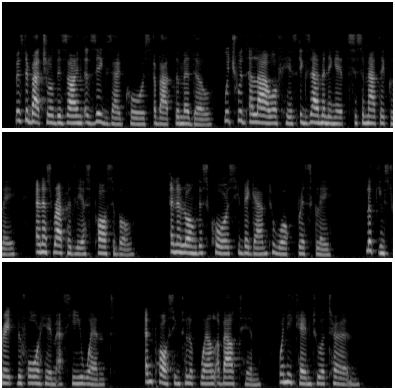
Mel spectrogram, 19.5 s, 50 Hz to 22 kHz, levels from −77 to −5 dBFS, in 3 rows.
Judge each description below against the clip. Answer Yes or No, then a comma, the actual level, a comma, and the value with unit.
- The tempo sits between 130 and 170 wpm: Yes, average, 160 wpm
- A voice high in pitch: Yes, high, 205 Hz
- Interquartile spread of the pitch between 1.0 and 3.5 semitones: Yes, average, 2.9 semitones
